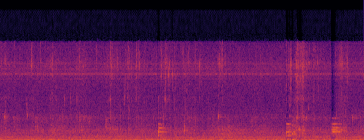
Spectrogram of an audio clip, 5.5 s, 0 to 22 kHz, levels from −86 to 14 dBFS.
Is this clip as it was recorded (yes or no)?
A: no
